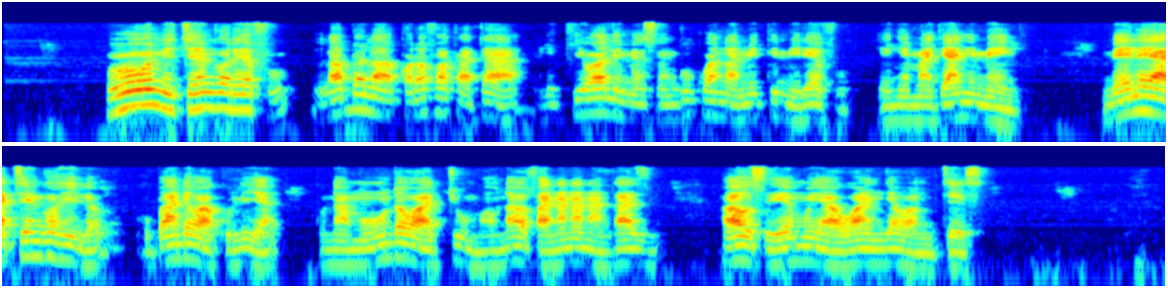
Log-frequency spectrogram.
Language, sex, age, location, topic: Swahili, male, 36-49, Nairobi, finance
